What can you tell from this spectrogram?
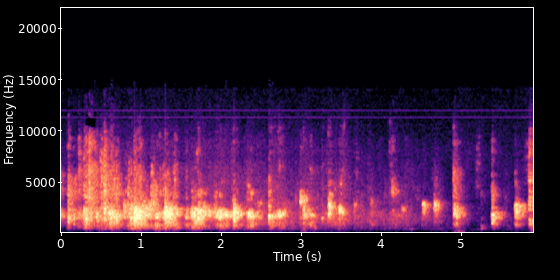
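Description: Audience applauding: dense clapping for about three seconds, then thinning to scattered claps and dying away.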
